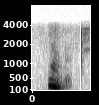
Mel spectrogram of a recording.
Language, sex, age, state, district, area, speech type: Marathi, female, 60+, Maharashtra, Nanded, rural, conversation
